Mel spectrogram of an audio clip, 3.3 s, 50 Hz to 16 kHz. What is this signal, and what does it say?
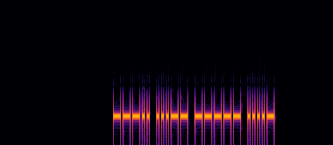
Morse code, heard as a keyed tone, about 48 wpm, 700 Hz. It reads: 8304
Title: Numbers - 4-Digit 50wpm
